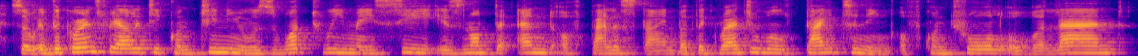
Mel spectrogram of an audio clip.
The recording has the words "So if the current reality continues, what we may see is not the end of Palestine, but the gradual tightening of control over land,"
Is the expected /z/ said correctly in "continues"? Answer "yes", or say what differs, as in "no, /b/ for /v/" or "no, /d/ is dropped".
yes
